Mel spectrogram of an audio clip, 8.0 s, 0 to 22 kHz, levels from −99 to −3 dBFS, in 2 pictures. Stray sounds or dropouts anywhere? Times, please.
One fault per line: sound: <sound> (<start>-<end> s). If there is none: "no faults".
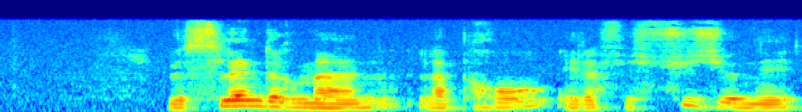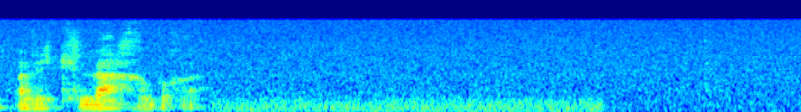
no faults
